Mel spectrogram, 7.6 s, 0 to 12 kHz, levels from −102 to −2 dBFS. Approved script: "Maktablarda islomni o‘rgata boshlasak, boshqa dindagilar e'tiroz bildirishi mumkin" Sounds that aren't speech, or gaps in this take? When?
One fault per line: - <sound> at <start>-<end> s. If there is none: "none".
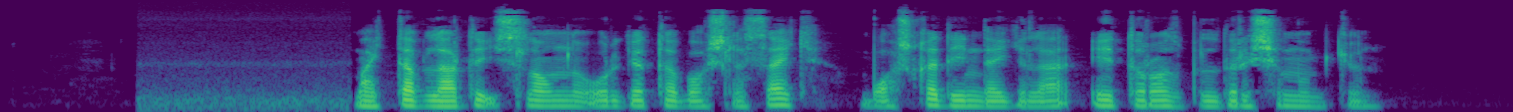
none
